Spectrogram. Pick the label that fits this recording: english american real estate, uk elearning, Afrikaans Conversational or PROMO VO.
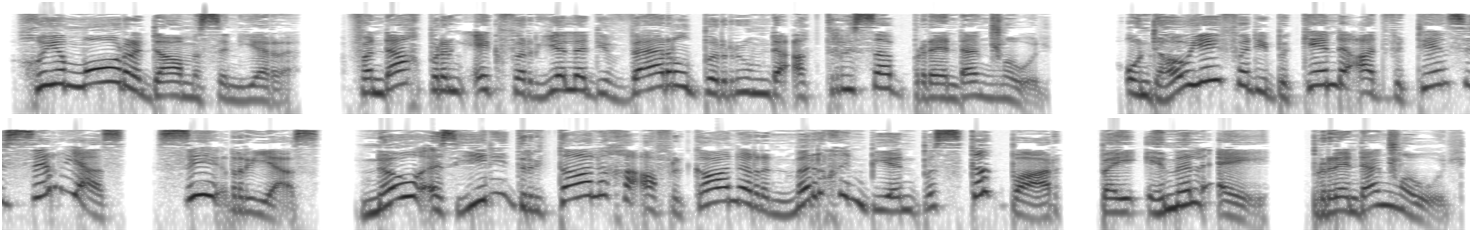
Afrikaans Conversational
